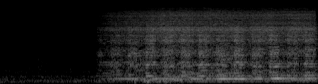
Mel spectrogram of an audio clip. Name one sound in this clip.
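A tablet plays back a clip's sound through its speaker.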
